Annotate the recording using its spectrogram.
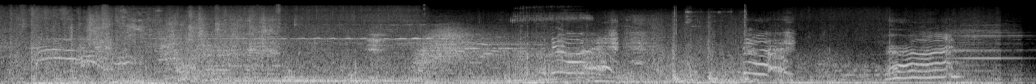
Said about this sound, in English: She accelerates towards the gates through the pouring rain. The car hits the gates, which buckle but stay locked.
